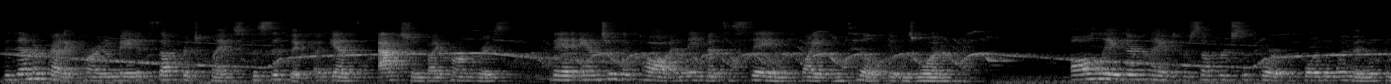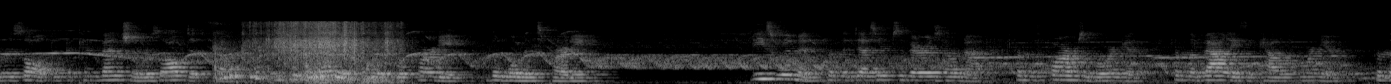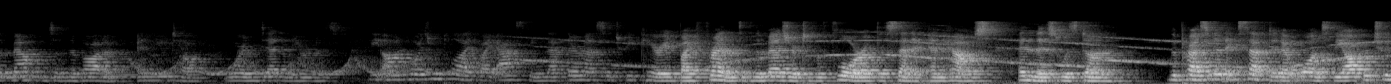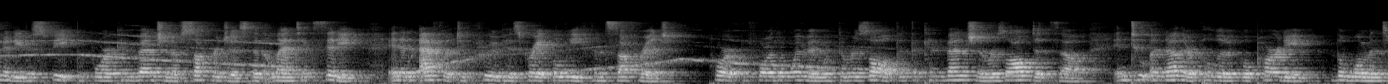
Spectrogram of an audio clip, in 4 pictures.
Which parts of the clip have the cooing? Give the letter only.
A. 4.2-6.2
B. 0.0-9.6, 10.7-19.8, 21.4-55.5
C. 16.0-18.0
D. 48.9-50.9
C.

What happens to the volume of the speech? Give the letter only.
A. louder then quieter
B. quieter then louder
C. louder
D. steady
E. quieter
C.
